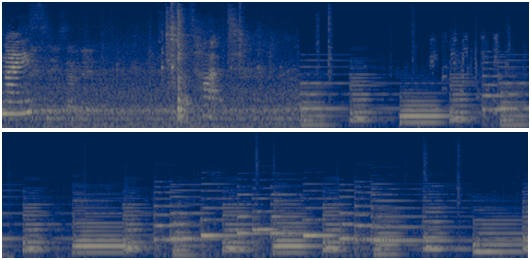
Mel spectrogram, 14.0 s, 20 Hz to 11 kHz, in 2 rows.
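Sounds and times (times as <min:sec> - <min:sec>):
piano music: 0:04.0 - 0:14.0.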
